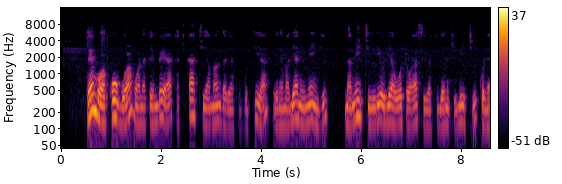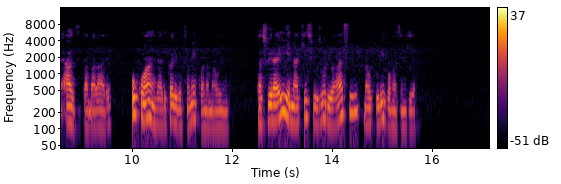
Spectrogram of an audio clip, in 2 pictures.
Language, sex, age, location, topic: Swahili, male, 25-35, Dar es Salaam, agriculture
